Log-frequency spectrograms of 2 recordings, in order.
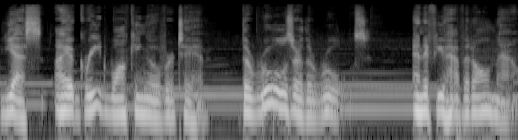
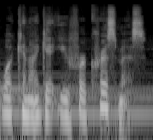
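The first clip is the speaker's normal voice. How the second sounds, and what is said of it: Whispered line. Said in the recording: “I dropped my voice to a whisper”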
